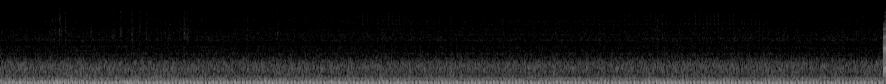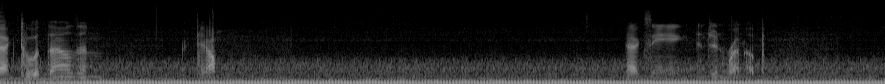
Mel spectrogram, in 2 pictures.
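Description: A small plane's engine drones steadily, shifting pitch partway through.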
